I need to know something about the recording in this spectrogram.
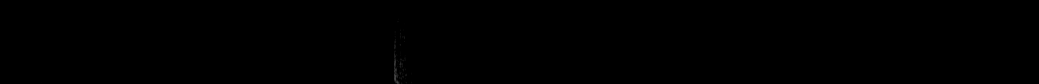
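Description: Soft interface clicks and ticks sound as menu items are selected.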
